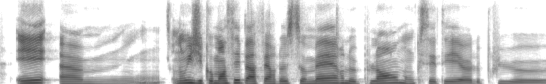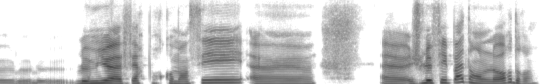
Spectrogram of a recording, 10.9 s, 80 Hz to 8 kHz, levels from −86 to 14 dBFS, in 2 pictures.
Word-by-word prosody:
Et, 240 Hz, +4 st, +5 dB
hem, 180 Hz, +3 st, -6 dB
oui, 225 Hz, +4 st, +4 dB
j'ai 210 Hz, -1 st, +3 dB
commencé 210 Hz, +4 st, +3 dB
par 205 Hz, -2 st, +5 dB
faire 200 Hz, -1 st, +2 dB
le 190 Hz, 0 st, -2 dB
sommaire, 205 Hz, +4 st, +1 dB
le 185 Hz, -3 st, -3 dB
plan, 210 Hz, +6 st, 0 dB
donc 185 Hz, -5 st, -8 dB
c'était, 175 Hz, 0 st, -4 dB
heu, 160 Hz, -1 st, -2 dB
le 155 Hz, 0 st, -15 dB
plus, 175 Hz, +1 st, -14 dB
heu, 155 Hz, 0 st, -9 dB
le -, -, -15 dB
le 135 Hz, -, -18 dB
le 195 Hz, 0 st, 0 dB
mieux 215 Hz, +3 st, +4 dB
à 200 Hz, -2 st, +5 dB
faire 210 Hz, +1 st, -4 dB
pour 185 Hz, -, -20 dB
commencer. 250 Hz, +8 st, -2 dB
Heu 165 Hz, -1 st, -6 dB, 0.7 s
heu, 175 Hz, -2 st, -2 dB
je 185 Hz, +4 st, -5 dB
le 230 Hz, -, +7 dB
fais 255 Hz, +3 st, -2 dB
pas 285 Hz, +2 st, +2 dB
dans 215 Hz, -9 st, -1 dB
l'ordre 185 Hz, 0 st, -2 dB
195 Hz, 180 wpm, -20 LUFS, 175-220 Hz, 0.7 s, le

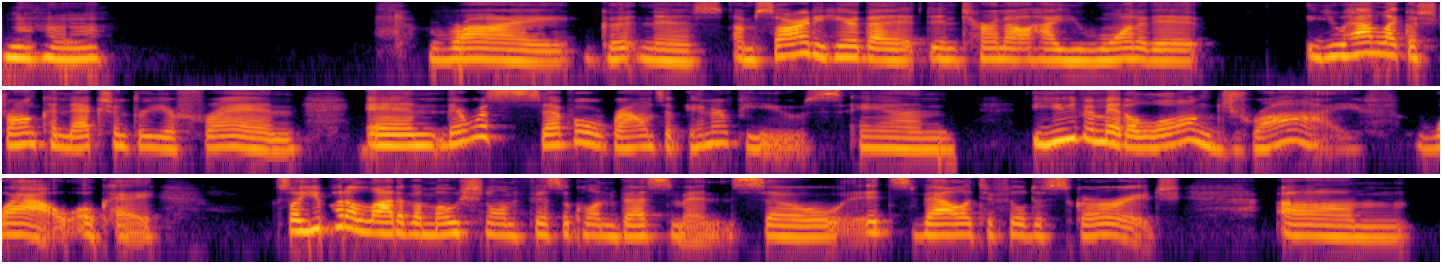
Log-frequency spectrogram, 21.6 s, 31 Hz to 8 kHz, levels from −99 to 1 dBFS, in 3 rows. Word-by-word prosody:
Mhm. 200 Hz, -2 st, 0 dB, 1.6 s
Right, 180 Hz, -4 st, +1 dB
goodness, 170 Hz, -4 st, -3 dB
I'm 180 Hz, -3 st, -2 dB
sorry 235 Hz, +9 st, +7 dB
to 225 Hz, -, 0 dB
hear 215 Hz, 0 st, +1 dB
that 185 Hz, -3 st, +2 dB
it 175 Hz, -, -4 dB
didn't 185 Hz, -2 st, -5 dB
turn 190 Hz, 0 st, -2 dB
out 180 Hz, 0 st, +3 dB
how 180 Hz, -, 0 dB
you 170 Hz, -1 st, -2 dB
wanted 180 Hz, +1 st, -1 dB
it. 170 Hz, -1 st, -3 dB, 0.5 s
You 220 Hz, +2 st, -2 dB
had, 270 Hz, +3 st, +8 dB
like, 245 Hz, -4 st, +3 dB
a -, -, 0 dB
strong 220 Hz, +3 st, 0 dB
connection 195 Hz, 0 st, -3 dB
through 190 Hz, 0 st, -6 dB
your 175 Hz, -2 st, -4 dB
friend, 170 Hz, -4 st, -3 dB, 0.3 s
and 210 Hz, 0 st, +2 dB
there 250 Hz, -, 0 dB
were 370 Hz, +2 st, +1 dB
several 245 Hz, -, +2 dB
rounds 185 Hz, +1 st, -1 dB
of -, -, -8 dB
interviews, 210 Hz, -2 st, -6 dB
and 170 Hz, -3 st, -5 dB, 0.4 s
you 250 Hz, +5 st, +4 dB
even 315 Hz, -3 st, +2 dB
made 235 Hz, -6 st, +4 dB
a -, -, +4 dB
long 210 Hz, +8 st, -1 dB
drive! 175 Hz, -, -5 dB
Wow, 195 Hz, +3 st, +3 dB
okay. -, -, -5 dB, 0.6 s
So, 250 Hz, -, +2 dB
you 255 Hz, +4 st, +5 dB
put 320 Hz, +2 st, +3 dB
a 290 Hz, -, +6 dB
lot 220 Hz, -3 st, +8 dB
of 215 Hz, -, 0 dB
emotional 200 Hz, +1 st, -1 dB
and 180 Hz, -1 st, -9 dB
physical 195 Hz, 0 st, -3 dB
investments, 175 Hz, 0 st, -1 dB
so 170 Hz, -2 st, 0 dB
it's 225 Hz, -1 st, -1 dB
valid 190 Hz, +1 st, +4 dB
to 195 Hz, -, -9 dB
feel 190 Hz, 0 st, -7 dB
discouraged, 185 Hz, +2 st, -2 dB, 0.5 s
um, 170 Hz, -3 st, -2 dB
190 Hz, 160 wpm, -22 LUFS, 175-215 Hz, 1.6 s, had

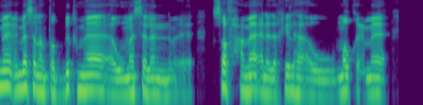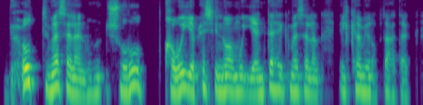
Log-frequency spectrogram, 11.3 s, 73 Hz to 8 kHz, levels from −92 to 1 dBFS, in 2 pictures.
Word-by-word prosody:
م 170 Hz, -4 st, +3 dB
مثلًا 155 Hz, -5 st, +2 dB
تطبيق 130 Hz, +3 st, -3 dB
ما 140 Hz, -2 st, +3 dB
أو 120 Hz, 0 st, -1 dB
مثلًا 125 Hz, -2 st, -1 dB, 0.2 s
آآ، -, -, -12 dB, 0.3 s
صفحة 140 Hz, -, +1 dB
ما 140 Hz, 0 st, +4 dB
أنا 125 Hz, -1 st, 0 dB
داخلها 125 Hz, +2 st, -2 dB
أو 115 Hz, -2 st, -6 dB
موقع 135 Hz, -2 st, -2 dB
ما 125 Hz, 0 st, +1 dB, 0.5 s
بيحط 200 Hz, -, +4 dB
مثلًا 130 Hz, -6 st, +1 dB
شروط 150 Hz, +5 st, +1 dB, 0.2 s
قويّة، 140 Hz, +2 st, +3 dB
بحيث 145 Hz, +2 st, -1 dB
إنّه 140 Hz, 0 st, +1 dB
هو 140 Hz, -, 0 dB
م 135 Hz, +1 st, -1 dB
ينتهِك 130 Hz, +3 st, -1 dB
مثلًا 135 Hz, -3 st, -3 dB, 0.3 s
الكاميرا 135 Hz, 0 st, -3 dB
بتاعتك -, -, -9 dB
135 Hz, 140 wpm, -24 LUFS, 125-145 Hz, 0.5 s, ما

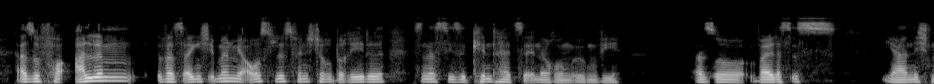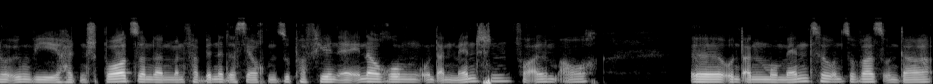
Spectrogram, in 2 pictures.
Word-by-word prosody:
Also 130 Hz, +2 st, +3 dB
vor 135 Hz, -, -3 dB
allem, 170 Hz, +2 st, +6 dB, 0.2 s
was 125 Hz, +1 st, +1 dB
eigentlich 125 Hz, +2 st, +1 dB
immer 140 Hz, +3 st, +1 dB
in 145 Hz, -, +1 dB
mir 130 Hz, -, +1 dB
auslöst, 135 Hz, +1 st, -1 dB
wenn 135 Hz, -, -1 dB
ich 130 Hz, -, -8 dB
darüber 120 Hz, -3 st, -3 dB
rede, 120 Hz, +2 st, +2 dB, 0.2 s
sind 125 Hz, -, -4 dB
das 125 Hz, +1 st, -2 dB
diese 120 Hz, -2 st, -3 dB
Kindheitserinnerungen 110 Hz, -5 st, -3 dB
irgendwie. 100 Hz, -1 st, -6 dB, 0.7 s
Also, 115 Hz, -1 st, 0 dB
weil 115 Hz, 0 st, +4 dB
das 115 Hz, -1 st, -1 dB
ist 120 Hz, -1 st, -4 dB, 0.4 s
ja 110 Hz, 0 st, 0 dB
nicht 115 Hz, +1 st, -3 dB
nur 115 Hz, -2 st, -1 dB
irgendwie 110 Hz, -2 st, 0 dB
halt 110 Hz, 0 st, -5 dB
'n 105 Hz, -, -7 dB
Sport, 130 Hz, +6 st, +5 dB
sondern 115 Hz, -4 st, +1 dB
man 110 Hz, +1 st, -4 dB
verbindet 115 Hz, +1 st, -2 dB
das 110 Hz, 0 st, -3 dB
ja 110 Hz, -, -1 dB
auch 105 Hz, -, -6 dB
mit 110 Hz, -1 st, -6 dB
supervielen 120 Hz, 0 st, -2 dB
Erinnerungen 120 Hz, +1 st, +2 dB
und 110 Hz, -, -4 dB
an 105 Hz, -1 st, -2 dB
Menschen 145 Hz, +7 st, -1 dB
vor -, -, -6 dB
allem 125 Hz, +1 st, -3 dB
auch. 125 Hz, +3 st, -6 dB, 0.9 s
Äh, 120 Hz, -1 st, +6 dB
und 115 Hz, 0 st, 0 dB
an 115 Hz, +1 st, 0 dB
Momente 115 Hz, +6 st, 0 dB
und 125 Hz, -1 st, -3 dB
so 125 Hz, -2 st, -6 dB
was 125 Hz, -1 st, +2 dB
und 105 Hz, 0 st, -7 dB
da 110 Hz, +2 st, 0 dB
120 Hz, 170 wpm, -21 LUFS, 110-130 Hz, 0.9 s, allem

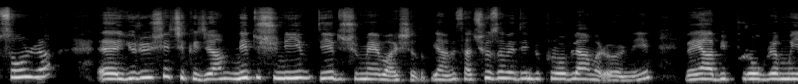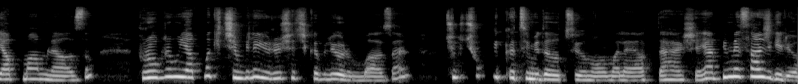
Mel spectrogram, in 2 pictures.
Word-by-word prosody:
sonra, 345 Hz, +3 st, +2 dB, 0.4 s
eee, -, -, +2 dB
yürüyüşe 280 Hz, +8 st, +3 dB
çıkacağım, 260 Hz, -5 st, -1 dB
ne 305 Hz, +1 st, +6 dB
düşüneyim, 300 Hz, 0 st, +3 dB
diye 285 Hz, -1 st, 0 dB
düşünmeye 245 Hz, 0 st, -2 dB
başladım. 205 Hz, -2 st, -4 dB
Yani, 215 Hz, -2 st, -3 dB
mesela 240 Hz, 0 st, -5 dB
çözemediğim 275 Hz, -1 st, -1 dB
bir 255 Hz, 0 st, -6 dB
problem 255 Hz, -2 st, -1 dB
var 200 Hz, -, -4 dB
örneğin 195 Hz, -, -5 dB, 0.3 s
veya 240 Hz, +2 st, 0 dB
bir 250 Hz, -1 st, -3 dB
programımı 255 Hz, 0 st, +2 dB
yapmam 240 Hz, 0 st, -2 dB
lazım. 200 Hz, -, -3 dB, 0.4 s
Programı 315 Hz, +4 st, +5 dB
yapmak 340 Hz, +3 st, +1 dB
için 305 Hz, -7 st, +3 dB
bile 330 Hz, +3 st, +2 dB
yürüyüşe 285 Hz, -1 st, +1 dB
çıkabiliyorum 235 Hz, -9 st, -3 dB
bazen. 190 Hz, -, -7 dB, 0.3 s
Çünkü 325 Hz, 0 st, -2 dB
çok 390 Hz, +2 st, -8 dB
dikkatimi 300 Hz, -7 st, +1 dB
dağıtıyor 210 Hz, -2 st, -1 dB
normal 190 Hz, 0 st, -4 dB
hayatta 195 Hz, +2 st, -6 dB
her 215 Hz, 0 st, -2 dB
şey. 205 Hz, 0 st, -6 dB
Yani, 265 Hz, +1 st, -2 dB
bir 335 Hz, -, +5 dB
mesaj 360 Hz, -2 st, +5 dB
geliyor 200 Hz, -6 st, -1 dB
255 Hz, 150 wpm, -19 LUFS, 225-310 Hz, 0.4 s, ne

